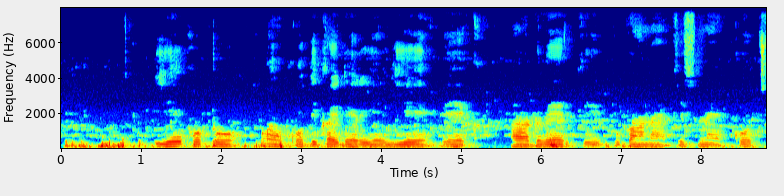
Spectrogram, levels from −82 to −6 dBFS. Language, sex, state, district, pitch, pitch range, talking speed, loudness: Hindi, male, Rajasthan, Bikaner, 120 Hz, 115-125 Hz, 110 wpm, -20 LUFS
